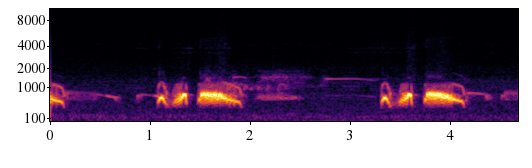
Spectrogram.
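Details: Spotted dove of the local "giọng thổ" voice type, used as a lure to provoke wild birds: two phrases of a short double coo followed by a long, slightly falling coo, with soft trailing coos between.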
